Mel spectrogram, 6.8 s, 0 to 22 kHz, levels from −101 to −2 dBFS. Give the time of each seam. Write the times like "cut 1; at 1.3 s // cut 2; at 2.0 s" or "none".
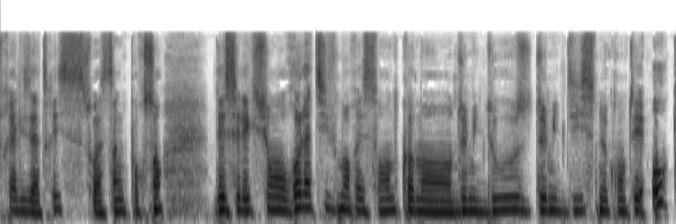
none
